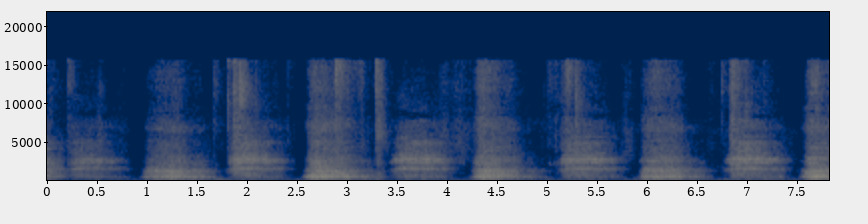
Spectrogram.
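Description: Heavy, rhythmic breathing during a high-intensity interval workout, about eight deep gasping breaths in a steady cycle, close and loud with no talking.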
